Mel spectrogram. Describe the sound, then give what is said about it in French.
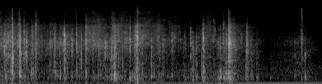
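A paper letter is handed over, unfolded and read, giving a run of irregular, crisp crinkling rustles in short bursts that taper off toward the end, with no voices. “Elle lui tend la lettre.”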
